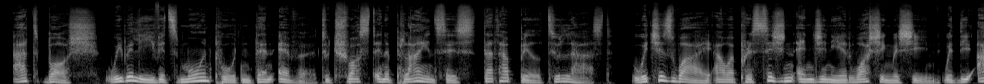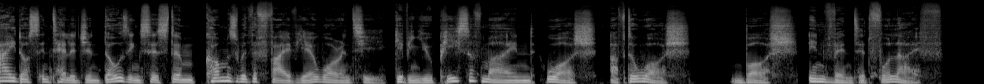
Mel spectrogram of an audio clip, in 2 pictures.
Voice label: English German accented TV Commercial; Bosch

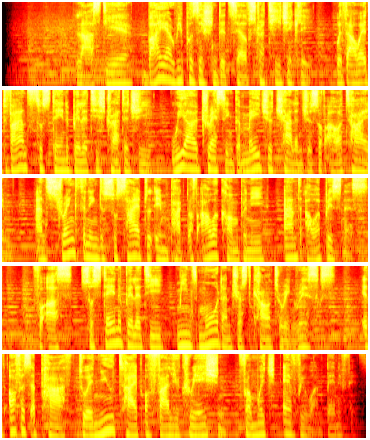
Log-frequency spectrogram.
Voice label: Corporate English German Accented; Bayer

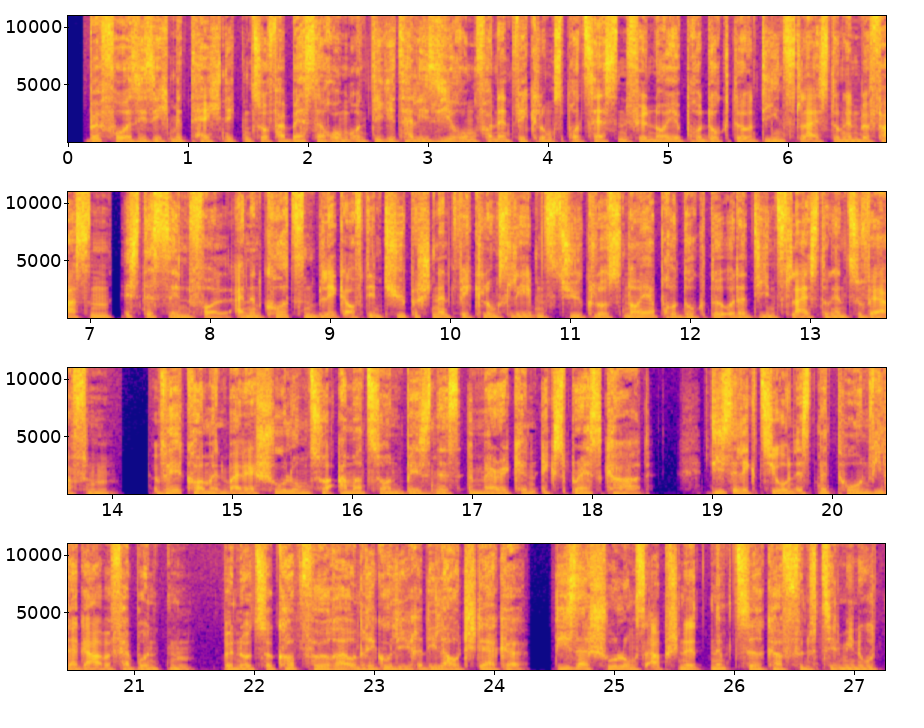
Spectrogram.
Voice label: German E Learning Training

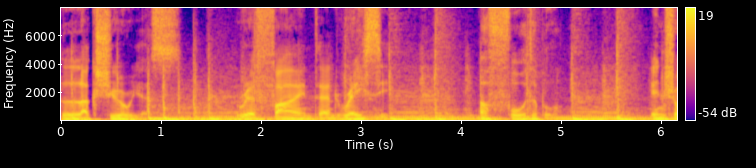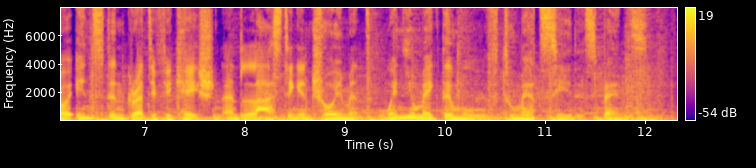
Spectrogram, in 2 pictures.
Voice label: English German Accented Commercial; Mercedes-Benz

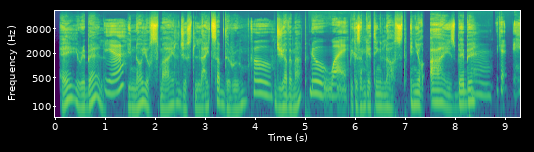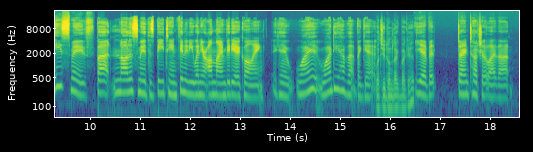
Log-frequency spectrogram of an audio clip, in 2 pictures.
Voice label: English French Accented commercial; BT

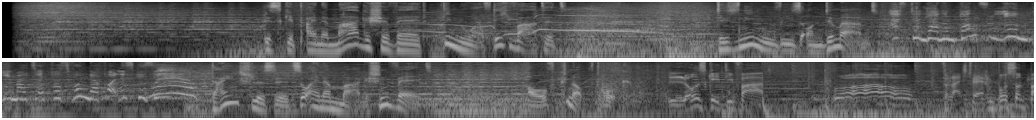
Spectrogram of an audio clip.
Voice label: German Trailers Promo

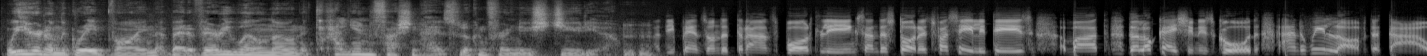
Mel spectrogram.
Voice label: English Italian Accented Radio Drama; Supertower

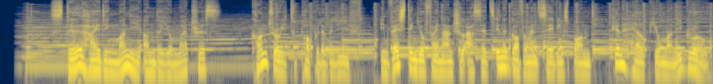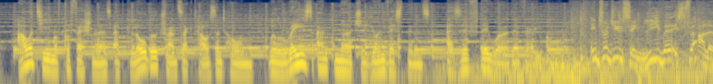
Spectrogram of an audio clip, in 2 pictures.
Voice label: English German Accented Commercial Promo

